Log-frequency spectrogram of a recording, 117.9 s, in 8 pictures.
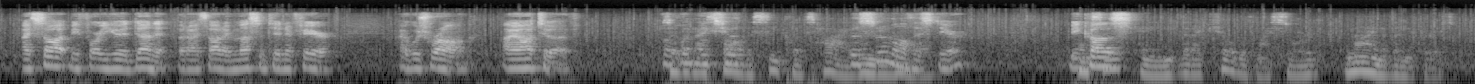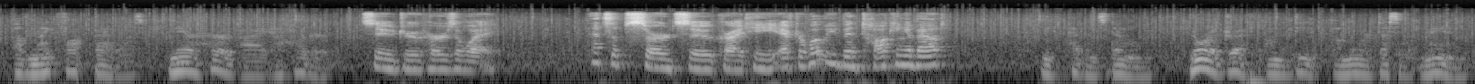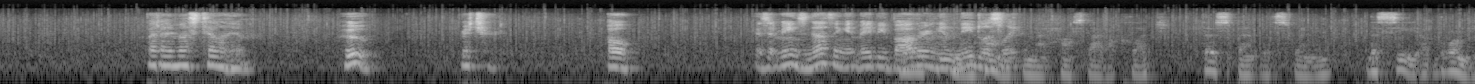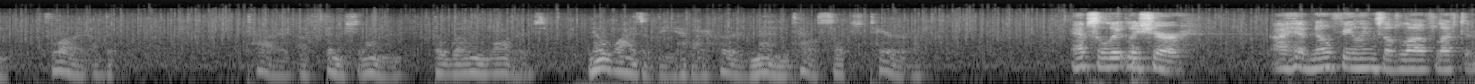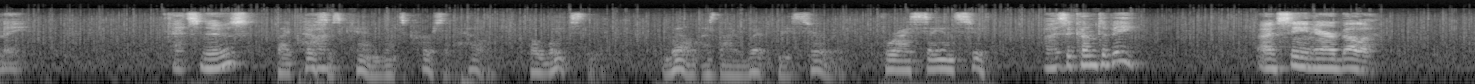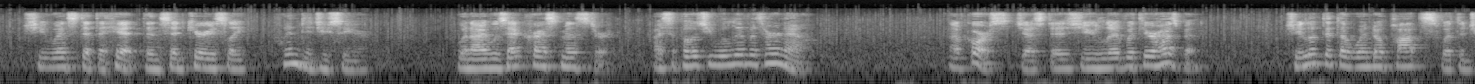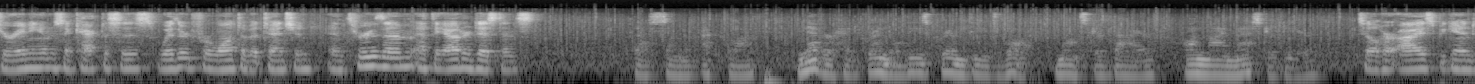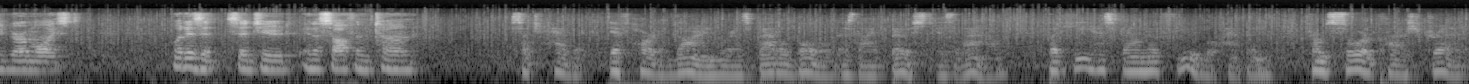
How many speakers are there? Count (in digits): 2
